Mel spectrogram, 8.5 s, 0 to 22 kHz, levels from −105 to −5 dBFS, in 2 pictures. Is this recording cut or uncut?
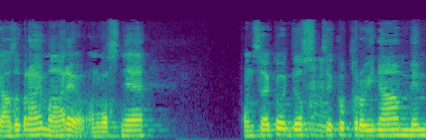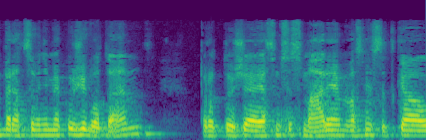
uncut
